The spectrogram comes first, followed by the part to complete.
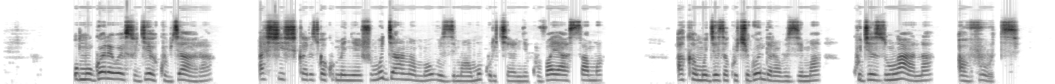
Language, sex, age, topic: Kinyarwanda, female, 18-24, health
